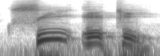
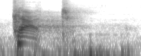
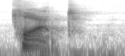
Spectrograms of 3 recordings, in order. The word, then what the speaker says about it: cat: So, Malayali speakers of English tend to pronounce, say for example, in a word like C-A-T, it is cat, but there is a tendency of mispronouncing the word as cat, which is wrong. It should be cat.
